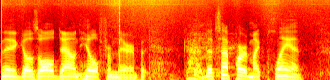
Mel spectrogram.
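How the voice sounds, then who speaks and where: A man talks fairly quickly in an ordinary speaking voice, keeping a medium pitch and fairly even intonation. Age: 40s. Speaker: pastor. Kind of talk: sermon. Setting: church.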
